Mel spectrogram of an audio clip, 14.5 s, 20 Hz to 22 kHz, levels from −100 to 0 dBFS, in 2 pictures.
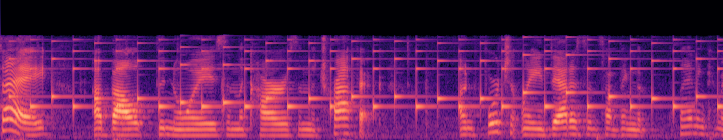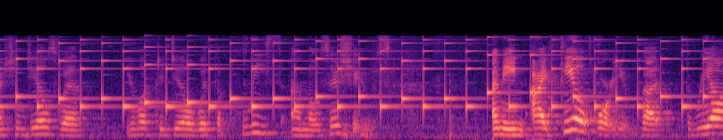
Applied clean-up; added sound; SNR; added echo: none; Ringtone; 4 dB; none.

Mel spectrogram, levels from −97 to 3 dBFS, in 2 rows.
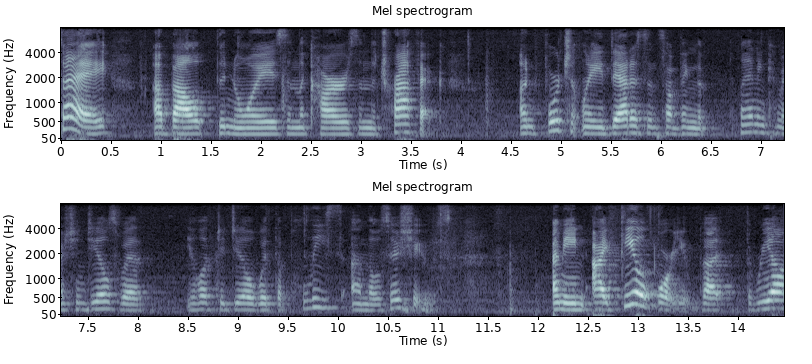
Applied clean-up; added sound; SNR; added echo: none; none; none; none.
